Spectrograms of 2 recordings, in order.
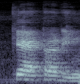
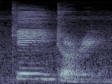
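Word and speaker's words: catering: টি ই আর আই এনজি আমরা এই ওয়ার্ডটার উচ্চারণ করে থাকি ক্যাটারিং বলে আমরা বিয়ে বাড়িতে যাচ্ছি যারা আমাদের পরিবেশন করছে তো আমরা কি বলি ক্যাটারিংটা খুব ভালো ছিল বাট এর ঠিক উচ্চারণ হবে কেটারিং কেটারিং তো অনেকেই আপনারা বলতে শুনবেন কেটারিং আবার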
